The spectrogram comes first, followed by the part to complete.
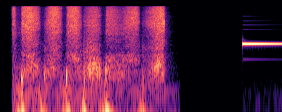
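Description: Sound effects of an animated logo intro: a quick run of about five noisy strokes, roughly four a second, then, after a short gap, a single bright chime near the end that rings on and fades.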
